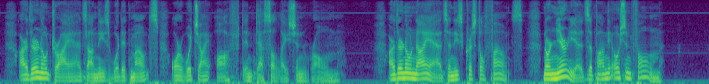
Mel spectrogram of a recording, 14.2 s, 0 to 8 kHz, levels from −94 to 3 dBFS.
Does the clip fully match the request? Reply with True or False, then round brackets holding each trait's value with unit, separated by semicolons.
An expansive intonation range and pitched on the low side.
True (7.4 semitones; 100 Hz)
